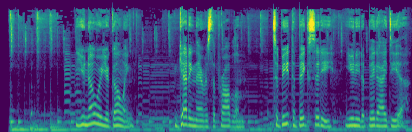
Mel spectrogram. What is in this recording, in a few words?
Streetwise New York accent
